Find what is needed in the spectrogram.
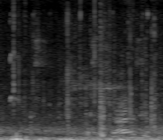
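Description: Footsteps on an asphalt road while walking: a series of short, irregular scuffs and taps.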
